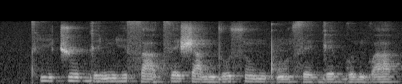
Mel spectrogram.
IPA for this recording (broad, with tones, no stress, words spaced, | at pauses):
tʰi˦t͡ʃu˦ ɡɪ˦ ɲi˦sa˨t͡se˦ ʃa˨ndu˦sũ˦˨mkʼũ˨ se˨ɡe˦ ɡʷɪ˨mɡʷa˦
